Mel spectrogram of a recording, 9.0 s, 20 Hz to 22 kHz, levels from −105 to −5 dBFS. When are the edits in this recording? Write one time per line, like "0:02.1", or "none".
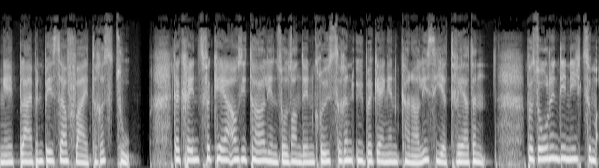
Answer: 0:04.4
